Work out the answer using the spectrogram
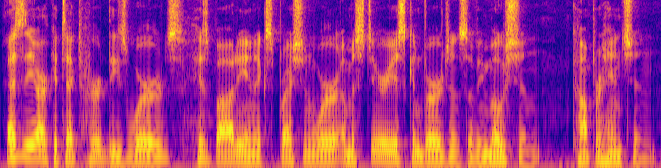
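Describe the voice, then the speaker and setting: A man narrating a story in a measured, expressive reading. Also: mid-range voice, clean tone.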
